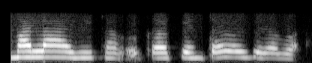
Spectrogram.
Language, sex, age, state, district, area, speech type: Manipuri, female, 30-45, Manipur, Kangpokpi, urban, conversation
